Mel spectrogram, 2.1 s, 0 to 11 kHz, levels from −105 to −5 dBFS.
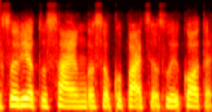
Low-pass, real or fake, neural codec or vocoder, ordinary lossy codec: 7.2 kHz; real; none; Opus, 16 kbps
